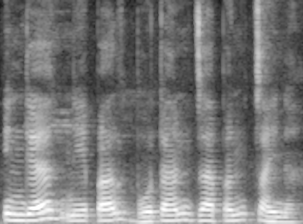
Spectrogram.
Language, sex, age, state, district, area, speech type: Nepali, female, 30-45, West Bengal, Darjeeling, rural, spontaneous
